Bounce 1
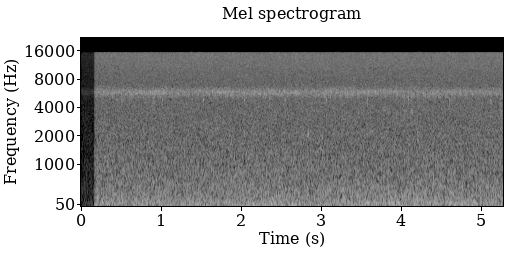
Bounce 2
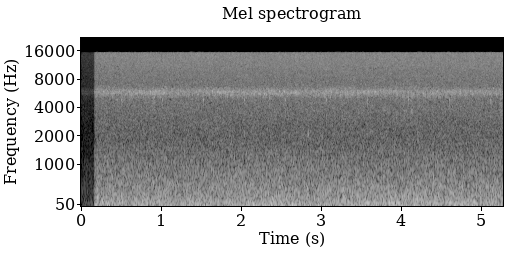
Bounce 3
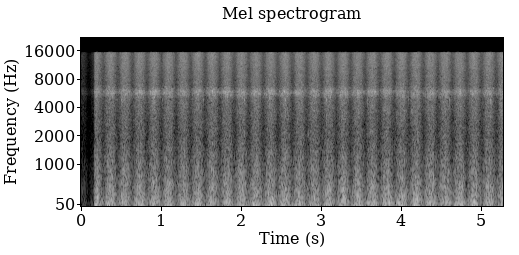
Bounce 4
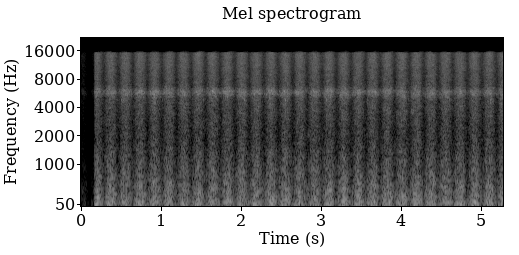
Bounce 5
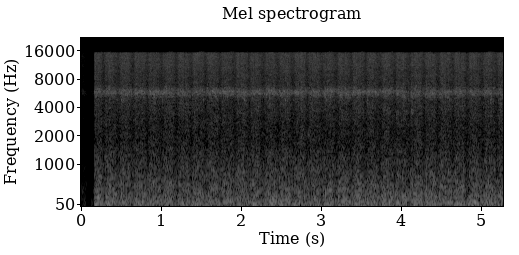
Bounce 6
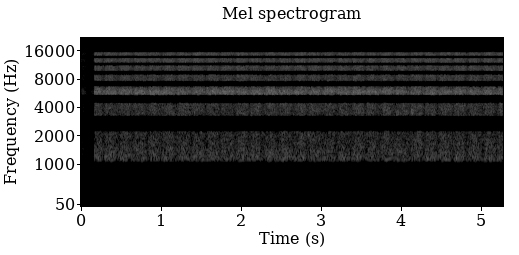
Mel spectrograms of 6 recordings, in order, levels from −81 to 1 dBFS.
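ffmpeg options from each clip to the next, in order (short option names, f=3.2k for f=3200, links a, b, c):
-af "equalizer=f=2k:t=o:w=1.9:g=-7,volume=6dB"
-af "tremolo=f=5.5:d=0.8"
-af "areverse,acompressor=mode=upward:threshold=-23dB:ratio=2.5,areverse,flanger=delay=17:depth=2.8:speed=2.5,volume=-8.5dB"
-af "aecho=1:1:103:0.168,alimiter=level_in=3dB:limit=-24dB:level=0:latency=1:release=31,volume=-3dB,volume=-5dB"
-af "afftfilt=real='re*eq(mod(floor(b*sr/1024/1100),2),1)':imag='im*eq(mod(floor(b*sr/1024/1100),2),1)':win_size=1024:overlap=0.75,volume=3dB"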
